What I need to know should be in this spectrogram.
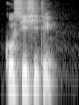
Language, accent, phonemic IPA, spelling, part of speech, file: French, France, /kos.ti.si.te/, causticité, noun, LL-Q150 (fra)-causticité.wav
- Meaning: 1. causticity 2. pungency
